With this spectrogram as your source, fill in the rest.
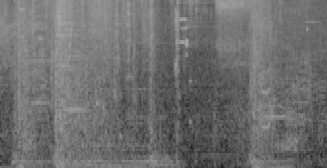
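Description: A weapon strikes with heavy thuds and crashes.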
